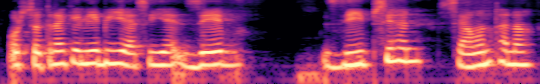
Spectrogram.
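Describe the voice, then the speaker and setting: A woman's voice: on the high side, steady tone, warm tone. A woman giving a casual spoken lesson, spelling words out letter by letter and asking listeners to repeat after her. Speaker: language teacher.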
